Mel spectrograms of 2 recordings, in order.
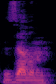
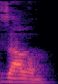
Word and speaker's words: Zalem: In the Wikipedia article, it's spelled Z-A-L-E-M. Zalem. It's Zalem. It's Zalem.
